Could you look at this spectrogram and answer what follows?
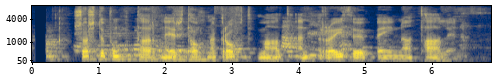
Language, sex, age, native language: Icelandic, male, 18-19, Icelandic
